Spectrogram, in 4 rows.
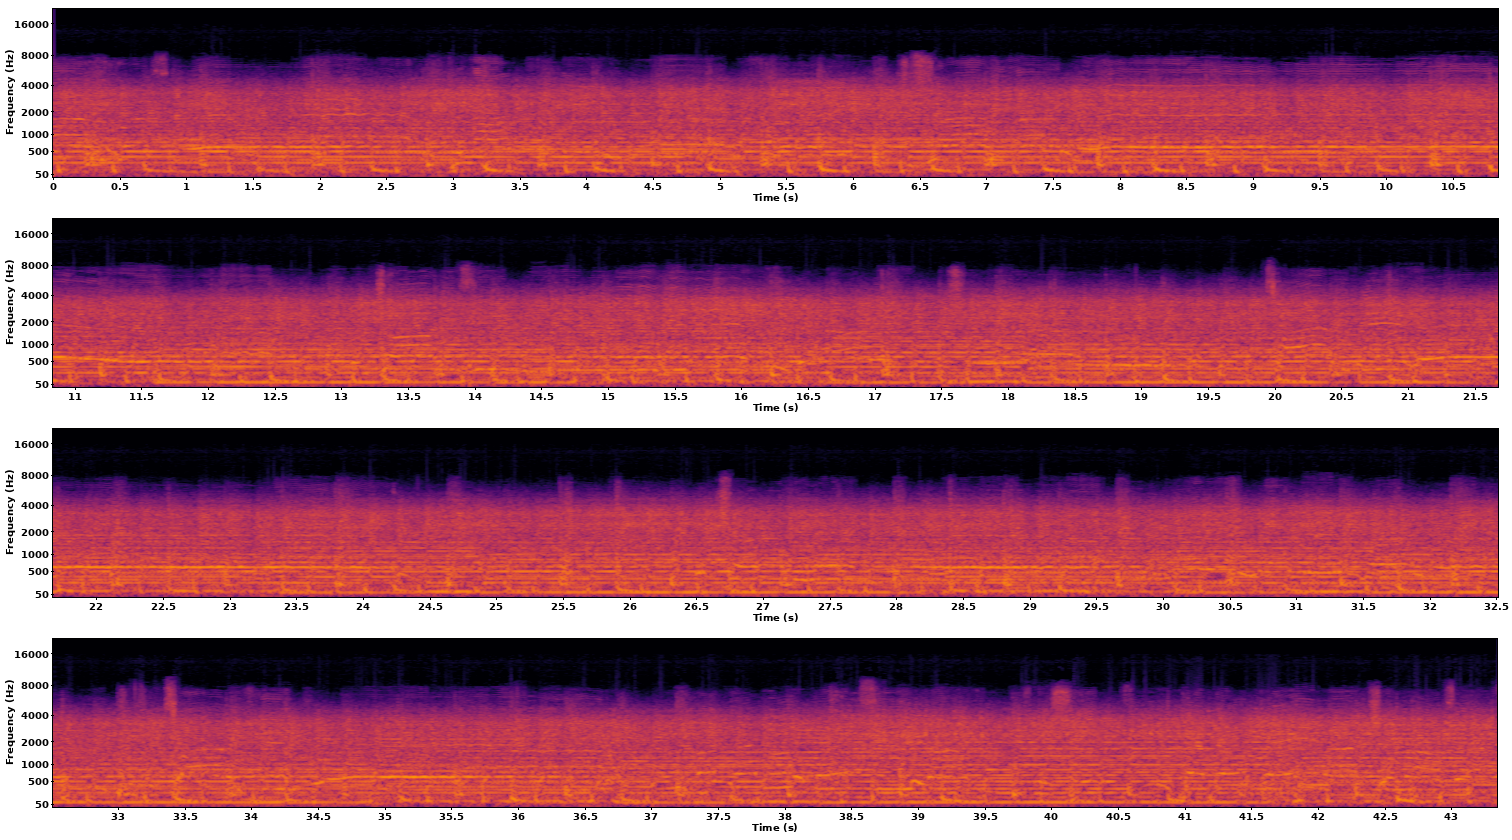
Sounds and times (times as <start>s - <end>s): Electric guitar: 0.0s - 43.3s.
